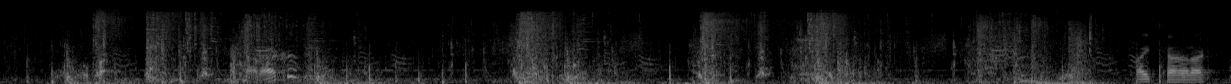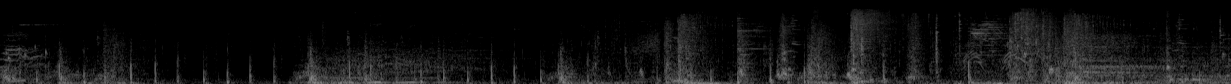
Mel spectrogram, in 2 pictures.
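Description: Video game sword clashes and hits land in quick bursts.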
